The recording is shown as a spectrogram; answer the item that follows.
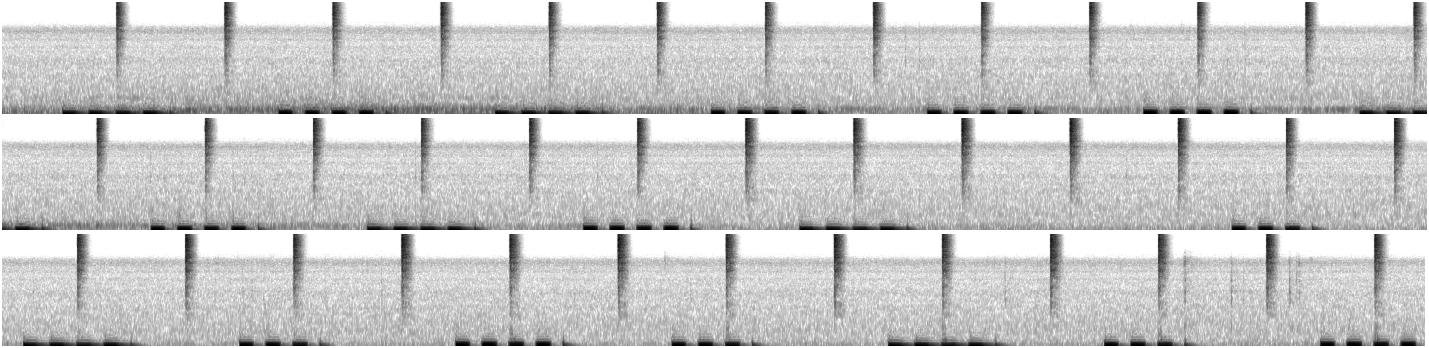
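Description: Electronic track looping from a music production program: a low bass and kick pattern pulsing in short groups, with a thin high hi-hat tick coming steadily, about five ticks every four seconds.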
